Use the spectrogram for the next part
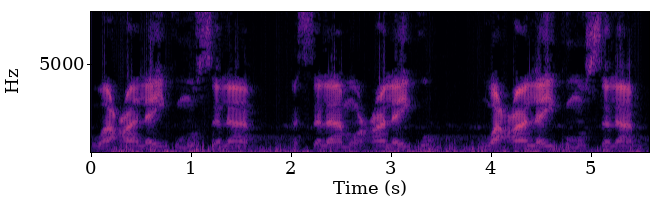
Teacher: এই যে গলার ভেতর থেকে যে বলছি ওয়া আ, এটাই হচ্ছে আইন।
